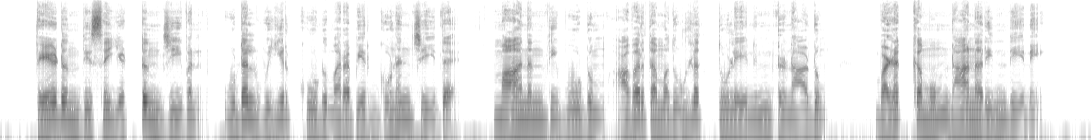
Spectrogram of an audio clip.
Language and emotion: Tamil, neutral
